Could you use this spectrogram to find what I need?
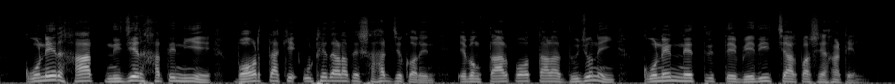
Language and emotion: Bengali, neutral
